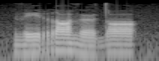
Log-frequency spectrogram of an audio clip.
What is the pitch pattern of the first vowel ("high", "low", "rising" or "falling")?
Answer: low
